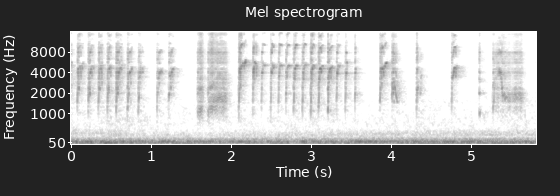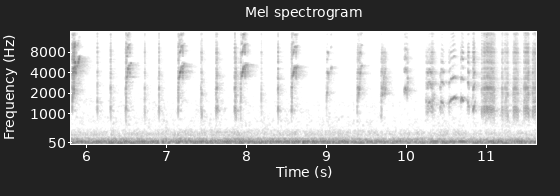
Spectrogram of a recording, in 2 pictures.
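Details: Pet Pacific parrotlet chirping: rapid series of short, sharp chirps with a few longer harsh raspy bursts, steady low hum underneath.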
